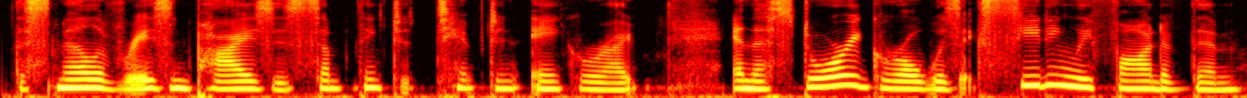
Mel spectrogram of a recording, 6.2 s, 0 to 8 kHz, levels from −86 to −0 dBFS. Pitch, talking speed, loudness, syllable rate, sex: 205 Hz, 190 wpm, -18 LUFS, 5.4 syllables/s, female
